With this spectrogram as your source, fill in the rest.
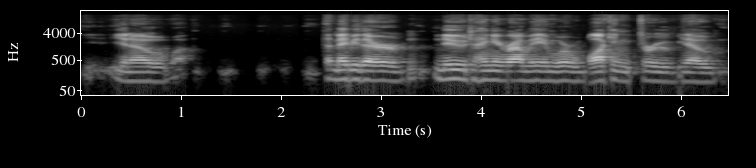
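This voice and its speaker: Low-ish voiced guy, chatty storyteller, does the voices of people in his stories. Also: a little slow. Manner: animated storyteller, acts out quoted dialogue. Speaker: podcast co-host. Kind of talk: casual conversation, storytelling.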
